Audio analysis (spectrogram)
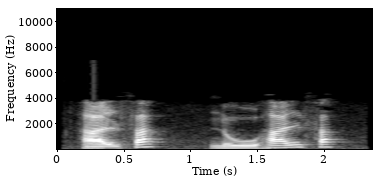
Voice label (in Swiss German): "halfe", alsace; vin; aider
